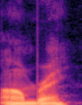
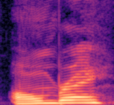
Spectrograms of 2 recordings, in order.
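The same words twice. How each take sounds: First: "ombre" with an open AH first vowel; open-AH pronunciation. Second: "Ombre" with a round OH first vowel, higher and louder; long-O pronunciation. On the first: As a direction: say "ombre" starting AHM, as AHM-bray. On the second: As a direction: say "Ombre" starting OHM, as OHM-bray. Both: Shown as a demonstration. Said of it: "not ombre".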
